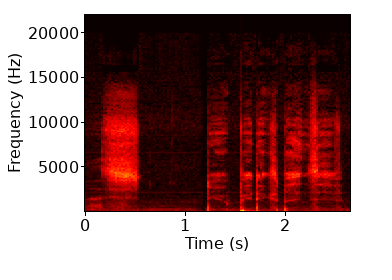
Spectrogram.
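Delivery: hushed aside; whisper. Real, not acted. Streamer shocked at the price, whispered. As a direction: whisper it under your breath.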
